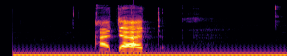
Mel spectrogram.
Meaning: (classifier) classifier for units of an object; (noun) number (entity representing quantity): 1. numeral (word representing a number) 2. digit, numeral (symbol representing a number)
- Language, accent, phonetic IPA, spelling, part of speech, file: Persian, Iran, [ʔæ.d̪ǽd̪̥], عدد, classifier / noun, Fa-عدد.ogg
